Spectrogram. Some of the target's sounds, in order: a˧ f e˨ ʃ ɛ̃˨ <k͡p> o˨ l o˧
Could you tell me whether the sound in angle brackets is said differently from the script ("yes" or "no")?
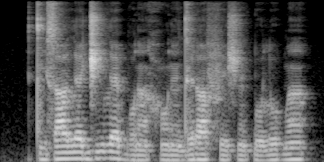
no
